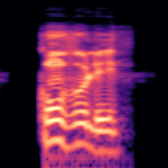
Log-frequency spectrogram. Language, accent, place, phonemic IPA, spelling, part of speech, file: French, France, Lyon, /kɔ̃.vɔ.le/, convoler, verb, LL-Q150 (fra)-convoler.wav
- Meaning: to get married (once more)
